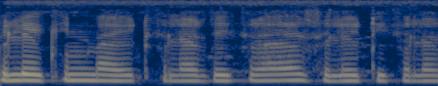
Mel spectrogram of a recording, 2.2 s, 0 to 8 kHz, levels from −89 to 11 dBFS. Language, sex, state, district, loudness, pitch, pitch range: Hindi, female, Bihar, Vaishali, -36 LUFS, 200 Hz, 195-210 Hz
